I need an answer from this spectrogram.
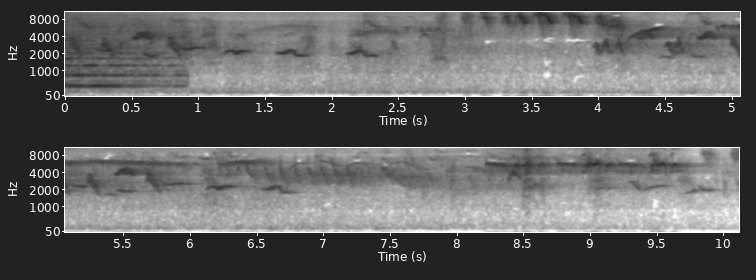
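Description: The last held notes of background music die away about a second in, leaving birds chirping and singing in many quick, pitch-bending calls and trills.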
